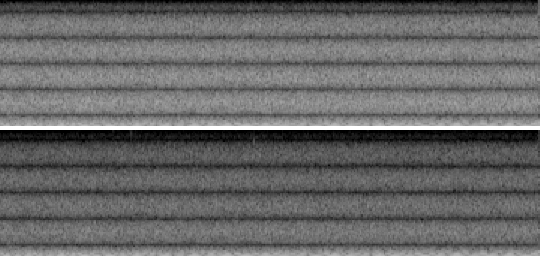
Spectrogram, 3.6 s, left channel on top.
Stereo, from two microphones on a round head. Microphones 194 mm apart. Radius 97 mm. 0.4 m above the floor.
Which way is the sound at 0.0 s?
40° left (ahead or behind).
